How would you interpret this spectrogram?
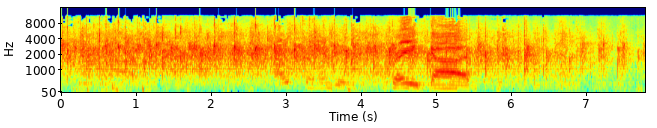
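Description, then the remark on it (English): A crowd claps hands to thank God for a man's life, in sustained, dense applause for several seconds, with voices calling out praise over the clapping. “Now, thank God for his life and clap your hands.”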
